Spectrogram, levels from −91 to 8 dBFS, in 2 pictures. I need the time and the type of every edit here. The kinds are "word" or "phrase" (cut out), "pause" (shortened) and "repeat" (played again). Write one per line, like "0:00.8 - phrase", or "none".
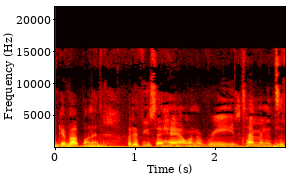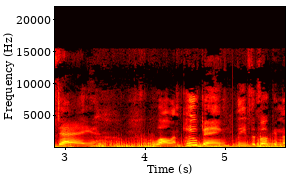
none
